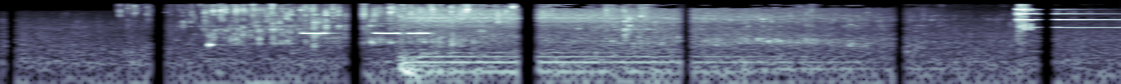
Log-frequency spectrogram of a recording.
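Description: Liquid streams into a cup.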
